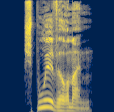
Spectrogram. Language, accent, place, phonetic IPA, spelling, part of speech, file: German, Germany, Berlin, [ˈʃpuːlˌvʏʁmɐn], Spulwürmern, noun, De-Spulwürmern.ogg
- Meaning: dative plural of Spulwurm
